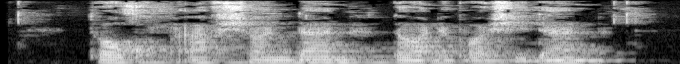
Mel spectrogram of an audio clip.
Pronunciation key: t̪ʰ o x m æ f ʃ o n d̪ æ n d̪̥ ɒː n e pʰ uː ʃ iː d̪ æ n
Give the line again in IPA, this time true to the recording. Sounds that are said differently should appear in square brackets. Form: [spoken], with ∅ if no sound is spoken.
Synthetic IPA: t̪ʰ o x m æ f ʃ [ɒ] n d̪ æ n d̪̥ ɒː n e pʰ [ɒː] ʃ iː d̪ æ n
